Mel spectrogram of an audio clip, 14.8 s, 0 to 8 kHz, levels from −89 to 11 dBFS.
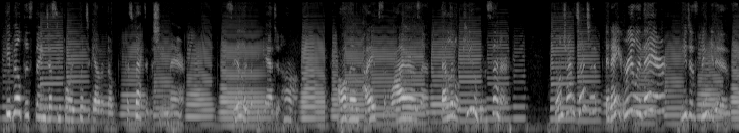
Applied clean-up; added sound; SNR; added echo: none; Wind instrument, woodwind instrument; 8 dB; none.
